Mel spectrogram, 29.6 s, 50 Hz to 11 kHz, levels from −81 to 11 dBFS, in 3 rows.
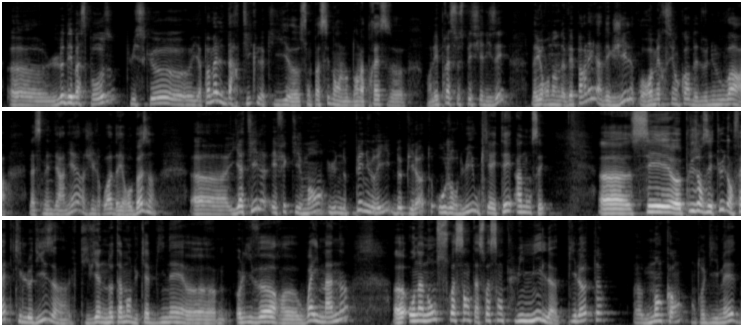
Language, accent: French, French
